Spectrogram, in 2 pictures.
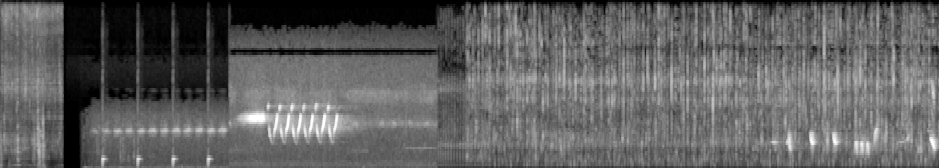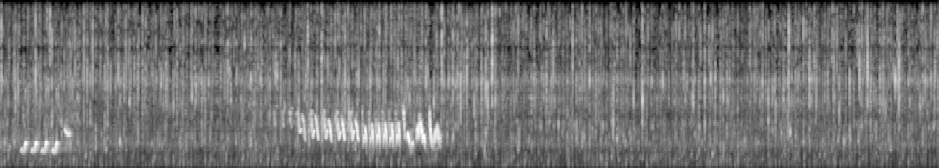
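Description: Small birds chirping: a few short, rapid trills and chirps, the loudest about a third of a second's burst near the start and a two-second trill about two-thirds through, over a faint steady background hiss.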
